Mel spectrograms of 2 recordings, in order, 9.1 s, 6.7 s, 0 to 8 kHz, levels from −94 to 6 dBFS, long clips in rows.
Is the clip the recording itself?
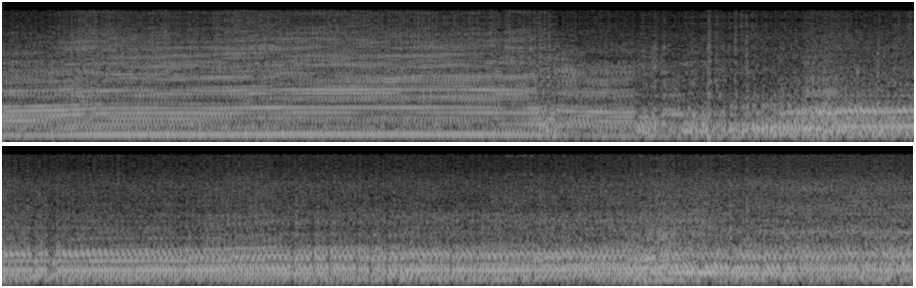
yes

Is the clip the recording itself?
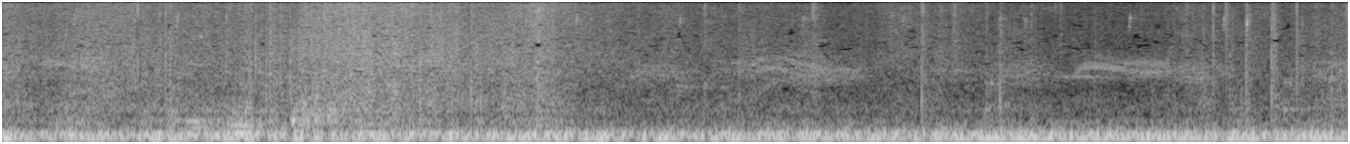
yes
